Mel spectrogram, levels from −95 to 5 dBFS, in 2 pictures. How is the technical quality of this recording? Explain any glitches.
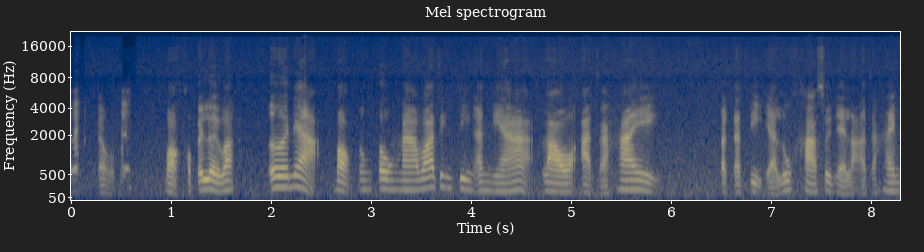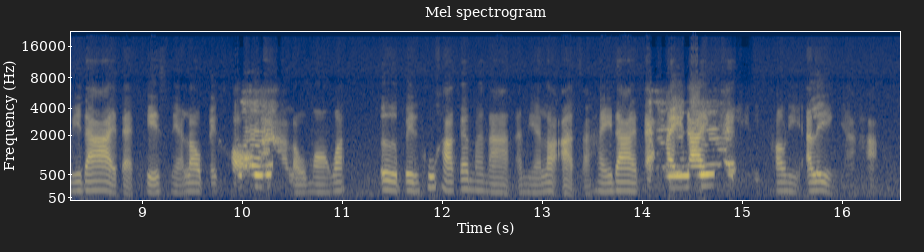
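The recording has two kinds of fault, both from echo cancellation struggling while both ends of the call were active.

Speech suppressed in double talk appears at 0.0 to 0.13 s, 10.0 to 10.48 s and 14.09 to 15.14 s. When both sides spoke at once, the echo canceller likely could not tell the local talker apart from the loudspeaker echo, so it pulled everything down. The talker's speech dips by roughly 10 dB in the first two spots and by around 20 dB in the last.

The other side's voice leaking through occurs at 0.03 to 0.1 s, 0.48 to 0.61 s, 9.97 to 10.36 s and 14.08 to 14.81 s. The far end's voice, played from the loudspeaker, was likely not fully removed from the microphone signal. The two early traces sit well below the talker and are faint. Near 10 s and 14 s the leaked voice is about as loud as the talker or slightly louder, overlapping the suppressed speech so the two compete.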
